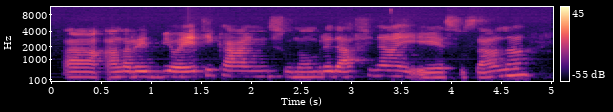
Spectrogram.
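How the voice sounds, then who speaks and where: Here a woman speaks with a Portuguese accent at a medium pitch. Her pace is very slow. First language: Portuguese (speaking Spanish). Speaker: bioethics professor. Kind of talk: academic presentation. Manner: halting, hesitant.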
